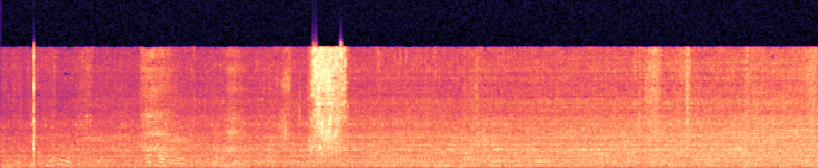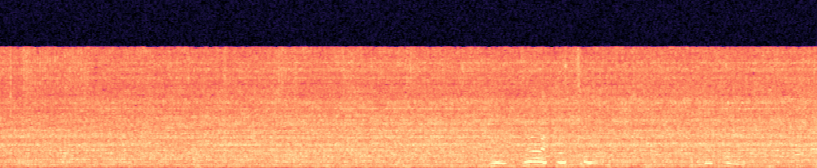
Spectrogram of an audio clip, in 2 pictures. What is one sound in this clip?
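A cotton candy machine hums and whirs steadily.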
